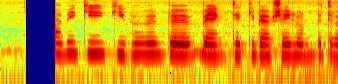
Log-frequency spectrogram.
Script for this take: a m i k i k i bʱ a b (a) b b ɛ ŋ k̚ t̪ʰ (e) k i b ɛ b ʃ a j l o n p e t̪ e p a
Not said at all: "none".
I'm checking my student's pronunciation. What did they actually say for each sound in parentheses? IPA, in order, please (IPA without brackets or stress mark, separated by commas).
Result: e, e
